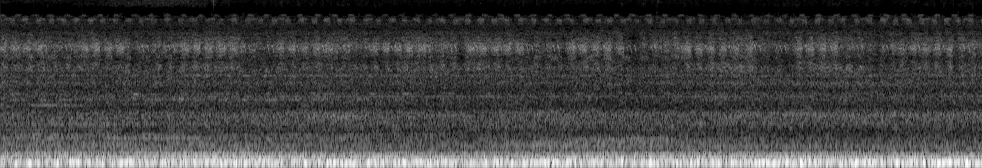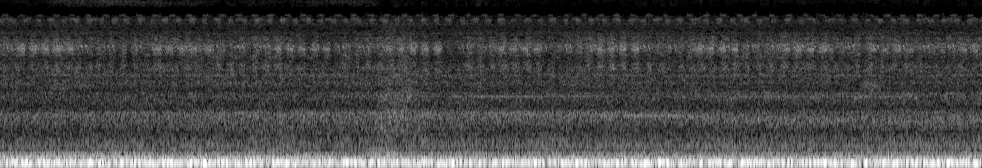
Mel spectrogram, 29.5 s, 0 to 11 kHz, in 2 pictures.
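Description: Low, steady rumble of an approaching GE ES44C4 diesel locomotive and its stack train, slowly growing louder, with crickets chirping faintly and steadily.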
